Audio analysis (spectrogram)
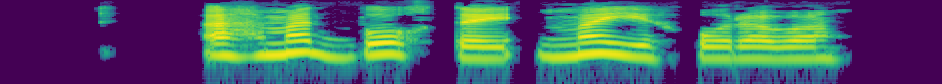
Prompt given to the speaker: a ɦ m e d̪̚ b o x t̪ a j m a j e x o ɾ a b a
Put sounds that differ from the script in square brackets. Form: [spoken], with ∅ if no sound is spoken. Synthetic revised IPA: a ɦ m [a] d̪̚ b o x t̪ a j m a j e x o ɾ a [w] a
